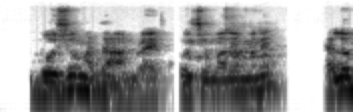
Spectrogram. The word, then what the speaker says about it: bonjour madame: উচ্চারণ করেন। বজু ম্যাডাম বজু মাদাম, right.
